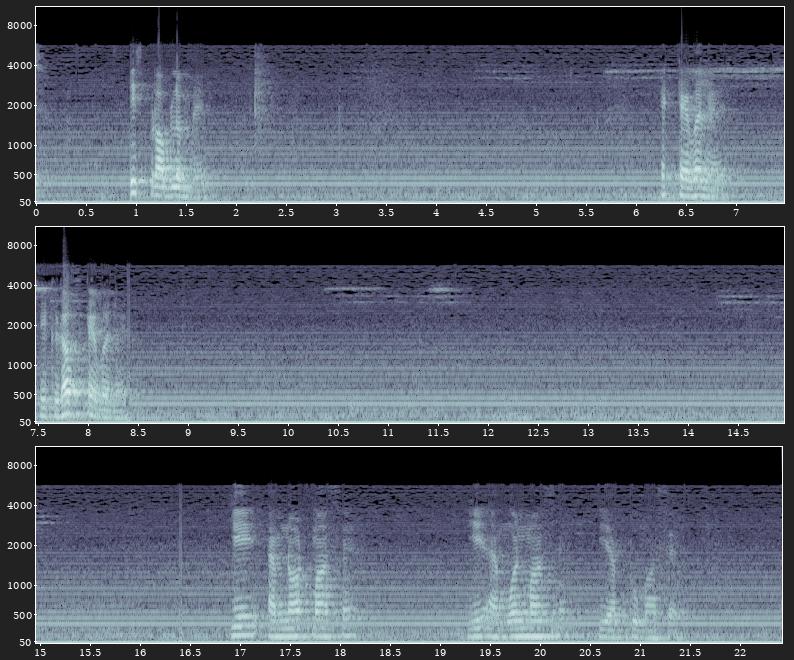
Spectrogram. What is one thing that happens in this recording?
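A man speaks calmly and explains, close by, with pauses.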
